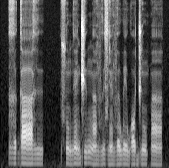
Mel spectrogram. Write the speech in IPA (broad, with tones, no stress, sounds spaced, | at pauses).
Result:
ɣ ə˦ ɡ aː˦ ɣ ɨ˧ | s ũ˨ ɡ ɛ̃˦ d͡ʒ ɨ˦˨ ŋ ã˨ v ɨ˦˨ z ɛ̃˨ v ə˧ w e˨ w ɔ˧ d͡ʒ ũ˧ p ã˨˦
